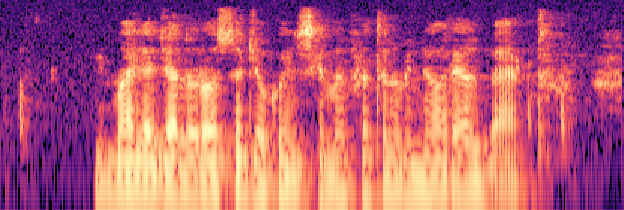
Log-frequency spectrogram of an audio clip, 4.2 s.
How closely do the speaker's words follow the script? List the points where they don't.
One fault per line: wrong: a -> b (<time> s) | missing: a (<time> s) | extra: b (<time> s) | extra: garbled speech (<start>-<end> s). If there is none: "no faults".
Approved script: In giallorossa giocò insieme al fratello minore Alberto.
extra: maglia (0.7 s)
